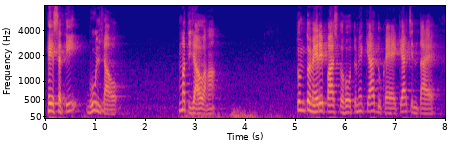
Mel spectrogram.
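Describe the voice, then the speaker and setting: A man voicing a calm, patient male god who reasons gently with his wife. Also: on the high side, measured pace, long pauses, heavily acted.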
